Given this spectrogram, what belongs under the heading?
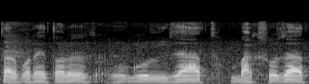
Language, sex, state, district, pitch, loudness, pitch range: Chakma, male, Tripura, Unakoti, 100 Hz, -17 LUFS, 100-105 Hz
